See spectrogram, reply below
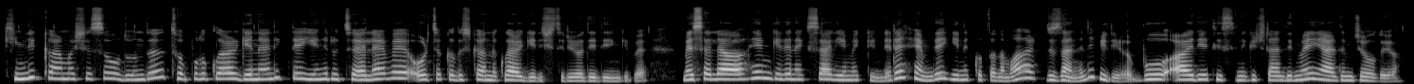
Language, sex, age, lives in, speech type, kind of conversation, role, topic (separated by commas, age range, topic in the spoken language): Turkish, female, 30-34, Netherlands, read, expert-assistant, expert, İklimin ve doğal çevrenin insanların yaşam tarzlarını ve geleneklerini şekillendirmedeki rolü nedir?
